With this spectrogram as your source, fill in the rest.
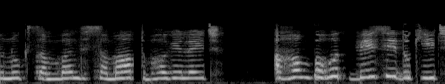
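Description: From start to finish the speech sounds dull and smeared, with nothing above about 6.8 kHz and a fizzy, warbling edge on sibilants. That's heavy AAC compression damage, likely from AAC-LC squeezed to a very low bitrate, which fits something around 16 kbps.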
